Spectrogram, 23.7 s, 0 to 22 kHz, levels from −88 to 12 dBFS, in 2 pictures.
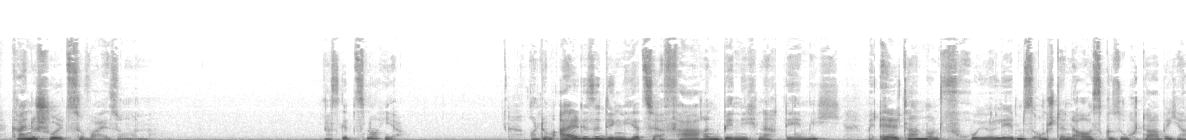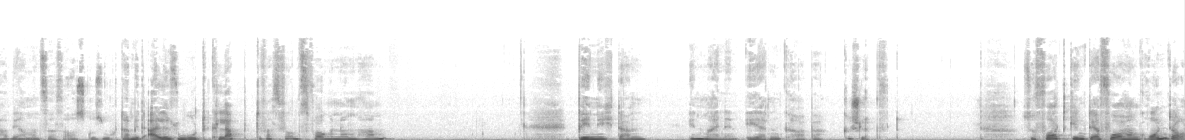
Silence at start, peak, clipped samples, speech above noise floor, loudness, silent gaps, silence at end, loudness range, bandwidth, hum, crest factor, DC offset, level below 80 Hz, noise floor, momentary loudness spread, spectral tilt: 0 s; -14 dBFS; under 0.1%; 25 dB; -32 LUFS; none; 0 s; 10 LU; 16 kHz; none; 20 dB; under 0.1%; -60 dBFS; -56 dBFS; 19 LU; -6 dB/octave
